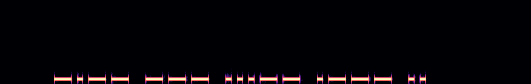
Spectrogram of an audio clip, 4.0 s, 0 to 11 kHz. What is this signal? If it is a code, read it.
Morse code, heard as a keyed tone, about 28 wpm, 700 Hz. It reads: YO3JI
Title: DXCC-100 Call Signs - 5 Characters - 28wpm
